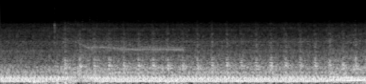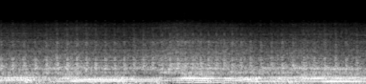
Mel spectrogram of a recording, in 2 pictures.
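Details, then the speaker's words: CropCare sprayer PTO drive pulley, bent after being pressed and heated off during bearing and seal replacement, rubs its bracket with tractor idling; rapid regular knocking rub, as suspected. "it's just a little bit out of whack right now so it may end up hitting just a little bit on that bracket"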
